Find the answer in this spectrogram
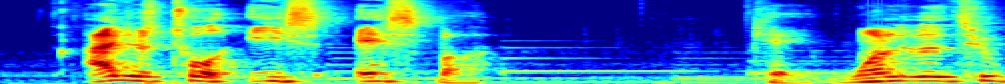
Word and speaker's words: Aespa: It's pronounced Aespa. I just told Aespa.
